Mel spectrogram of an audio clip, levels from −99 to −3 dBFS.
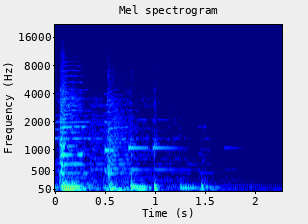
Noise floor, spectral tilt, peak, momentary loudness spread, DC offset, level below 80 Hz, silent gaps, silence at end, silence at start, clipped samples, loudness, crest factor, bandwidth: -87 dBFS; -5 dB/octave; -42 dBFS; 10 LU; under 0.1%; -66 dBFS; none; 0.3 s; 0 s; under 0.1%; -63 LUFS; 20 dB; 16.5 kHz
